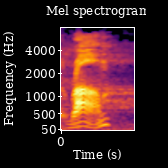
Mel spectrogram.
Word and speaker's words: Ram: Mem Resh becomes Resh Mem, which we would pronounce Ram.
